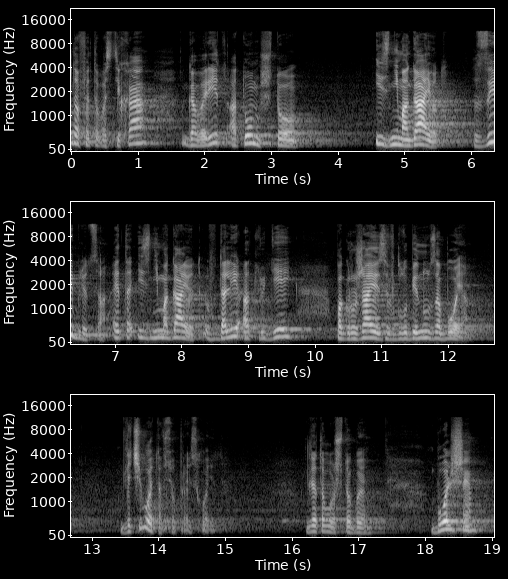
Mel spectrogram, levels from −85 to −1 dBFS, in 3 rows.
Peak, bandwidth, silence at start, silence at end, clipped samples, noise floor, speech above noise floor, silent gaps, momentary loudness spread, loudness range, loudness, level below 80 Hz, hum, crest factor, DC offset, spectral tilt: 0 dBFS; 11.5 kHz; 0 s; 0 s; under 0.1%; -57 dBFS; 32 dB; none; 20 LU; 10 LU; -24 LUFS; -78 dBFS; none; 26 dB; under 0.1%; -3.5 dB/octave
